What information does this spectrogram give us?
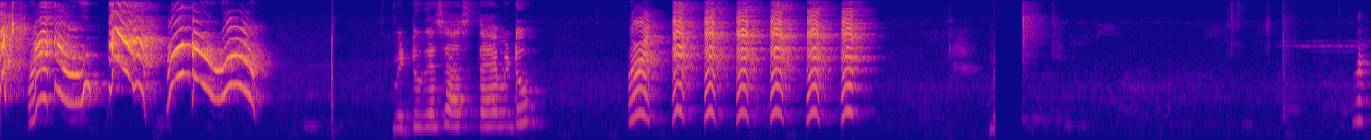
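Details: Pet ring-necked parrot talking: human-like words rendered in wavering, nasal syllables, a quick series of repeated clipped sounds, a short pause, then another fast run of eight similar syllables before falling quiet.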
